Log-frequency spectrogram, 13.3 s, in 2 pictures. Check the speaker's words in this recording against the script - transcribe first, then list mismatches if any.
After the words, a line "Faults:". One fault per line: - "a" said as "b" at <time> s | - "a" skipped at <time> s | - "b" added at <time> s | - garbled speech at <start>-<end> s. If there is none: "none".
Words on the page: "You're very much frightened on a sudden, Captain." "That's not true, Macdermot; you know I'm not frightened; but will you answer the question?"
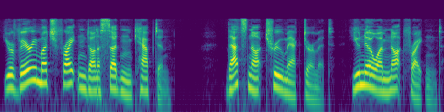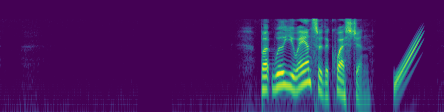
"You're very much frightened on a sudden, Captain." "That's not true, Macdermot; you know I'm not frightened; but will you answer the question?"
Faults:
none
